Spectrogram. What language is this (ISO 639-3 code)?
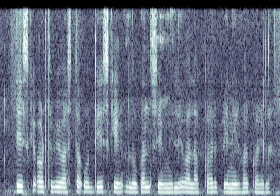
bho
